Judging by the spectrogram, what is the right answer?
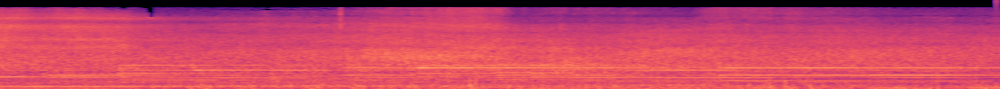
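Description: Church bells ringing: several overlapping pitched tones, each coming in at a different moment and held for seconds, over steady street traffic noise.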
